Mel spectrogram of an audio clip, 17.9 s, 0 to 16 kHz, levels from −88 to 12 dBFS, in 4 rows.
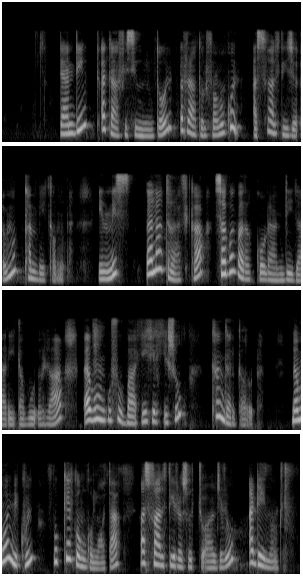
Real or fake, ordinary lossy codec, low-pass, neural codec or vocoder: fake; MP3, 64 kbps; 7.2 kHz; codec, 16 kHz, 1 kbps, FunCodec, trained on Chinese and English, 50 frames a second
